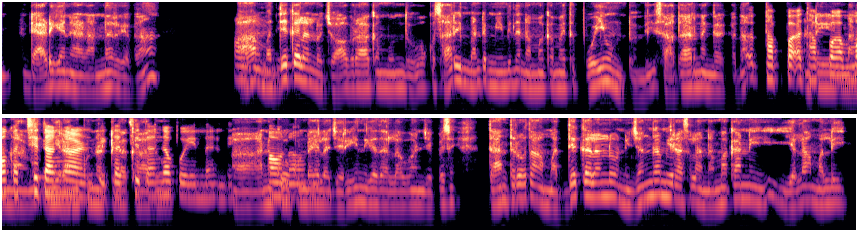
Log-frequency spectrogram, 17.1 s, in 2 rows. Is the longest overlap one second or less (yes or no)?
no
